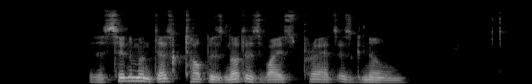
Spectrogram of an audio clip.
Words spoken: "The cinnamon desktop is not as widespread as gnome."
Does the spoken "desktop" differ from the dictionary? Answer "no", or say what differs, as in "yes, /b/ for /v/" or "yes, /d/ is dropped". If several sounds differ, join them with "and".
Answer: no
